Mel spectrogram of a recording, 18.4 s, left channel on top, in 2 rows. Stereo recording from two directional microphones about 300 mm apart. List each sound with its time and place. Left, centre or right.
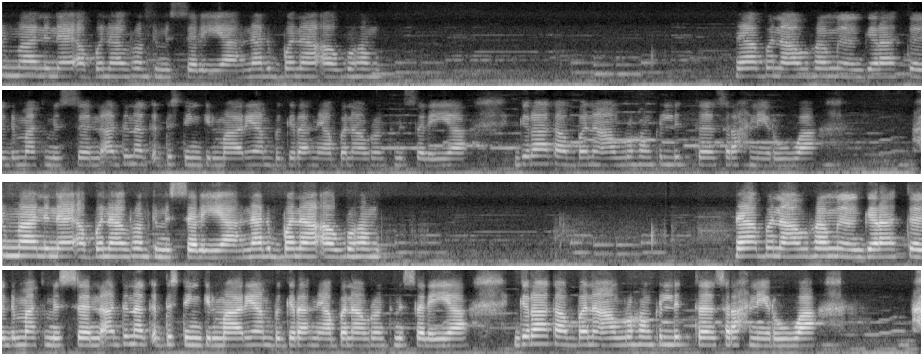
0.0 s speech: right
7.3 s speech: right
18.3 s music: right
